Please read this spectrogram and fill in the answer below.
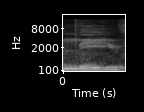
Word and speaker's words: livre: We'll talk about the word leave or live. It's pronounced both ways, leave or live, depending on the regions of Louisiana you're in from.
